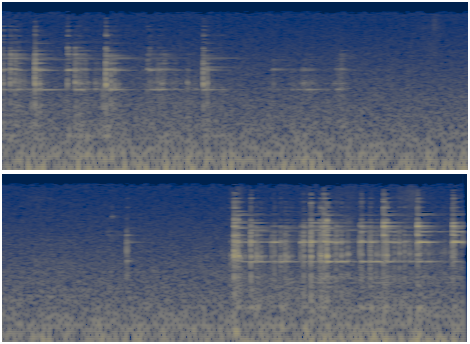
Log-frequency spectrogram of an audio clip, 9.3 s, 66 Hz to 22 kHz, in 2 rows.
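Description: A small clear glass carousel ornament turns, its glass horses rotating and clinking against glass. The result is bright tinkling chimes that ring around 1 and 2 kHz. They come in clusters at the start and again after about 7 seconds, with a quieter stretch between.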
